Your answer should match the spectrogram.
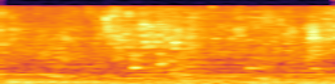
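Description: Laundry being scrubbed by hand in water, a brief continuous wet rubbing and sloshing with faint dripping, close and moderately loud, with no voices.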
